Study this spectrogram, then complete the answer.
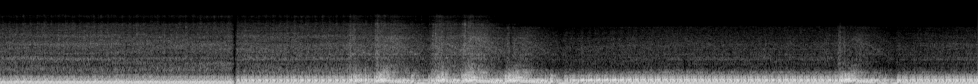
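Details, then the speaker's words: Yamaha R1 crossplane inline-four after repairs: a steady, even idle with crisp, clean blips and no knocks or ticks; normal idle and revs. "just can't beat that sound to me in my eyes it it has like the classic sound of what the Ducatis the original 996 series Ducati sound like"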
